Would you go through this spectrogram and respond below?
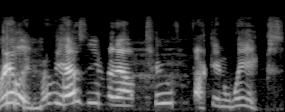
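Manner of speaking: high-pitched, incredulous, exasperated outburst.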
